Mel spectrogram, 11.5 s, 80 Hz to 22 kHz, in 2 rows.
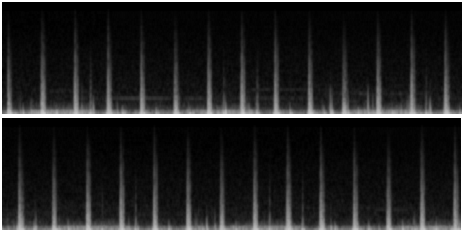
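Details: Woman's heart recorded right after a workout, felt pounding in chest, neck and face and not calming: fast, strong, regular thumping at about 145 beats a minute with low hum; rapid heartbeat after exercise.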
